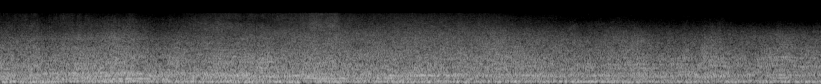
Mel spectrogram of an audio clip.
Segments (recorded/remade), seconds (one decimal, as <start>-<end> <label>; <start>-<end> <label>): 0.0-1.6 recorded; 1.6-3.0 remade; 3.0-4.1 recorded; 4.1-4.8 remade; 4.8-8.2 recorded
